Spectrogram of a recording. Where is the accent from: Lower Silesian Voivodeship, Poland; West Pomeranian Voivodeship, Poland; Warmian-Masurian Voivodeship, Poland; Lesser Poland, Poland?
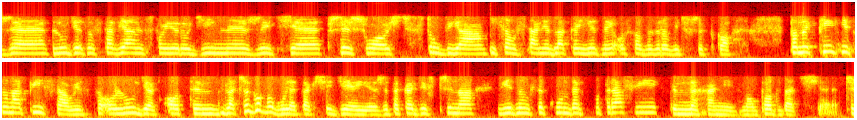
Lower Silesian Voivodeship, Poland; Ja pochodzę z Dolnego Śląska i to jest, opowiadałam zresztą na próbie, że to jest takie miejsce, że tam dużo takich rzeczy było, nie wiem jak teraz.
